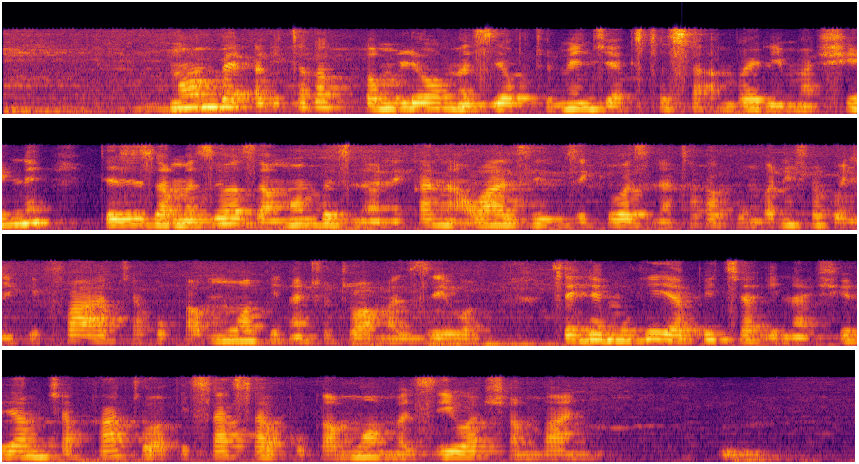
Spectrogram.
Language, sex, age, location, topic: Swahili, female, 25-35, Kisumu, agriculture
